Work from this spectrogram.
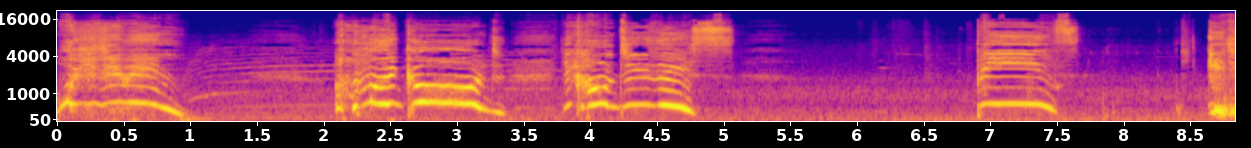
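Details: Domestic cat calling indoors: four long, insistent meows, each climbing and then falling away, spaced roughly two seconds apart with quiet pauses between, and a faint click at the end.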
